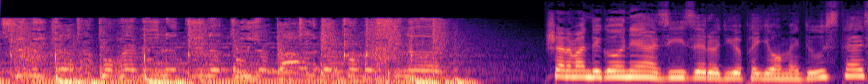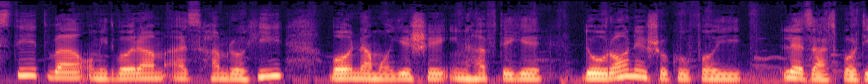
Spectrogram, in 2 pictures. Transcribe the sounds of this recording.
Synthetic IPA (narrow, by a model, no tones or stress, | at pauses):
t͡ʃʰimiɡemoɦemiːned̪iːnet̪ʰuːjedælbet̪ʰobeʃiːne | ʃenævænd̪eɡɒːne̞æziːzeɾɒːd̪ijopʰæjɒːme̞d̪uːst̪hæst̪iːd̪̥væo̞̰miːd̪vɒːɾæmæ̰zhæmɾɒːhiːbɒːnæmɒːje̞ʃe̞ʔḭːnɦæft̪e̞je̞d̪oːɾɒːne̞ʃokʰuːfɒːiːlezːæt̪ʰb̥o̞ɾd̪iː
